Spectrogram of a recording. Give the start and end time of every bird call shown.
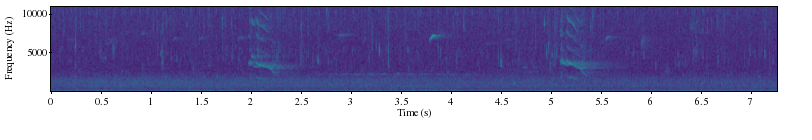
[1.82, 2.32] Northern Flicker (Colaptes auratus)
[2.62, 4.42] White-breasted Nuthatch (Sitta carolinensis)
[3.62, 4.02] Black-capped Chickadee (Poecile atricapillus)
[4.72, 5.62] Northern Flicker (Colaptes auratus)

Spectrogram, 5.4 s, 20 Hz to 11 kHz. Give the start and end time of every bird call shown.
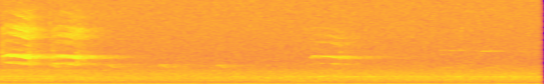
[0.00, 1.10] Blue Jay (Cyanocitta cristata)
[0.80, 2.60] Northern Cardinal (Cardinalis cardinalis)
[3.10, 5.44] Blue Jay (Cyanocitta cristata)

